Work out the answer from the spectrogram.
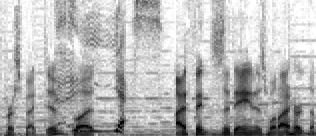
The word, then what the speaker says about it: Zidane: Like, Zidane was another one. Literally everyone on Zidane, the... Zidane. Zidane is apparently the pronunciation.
